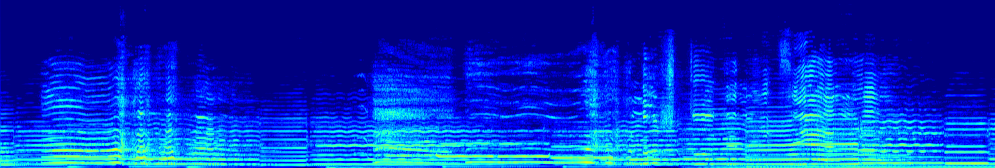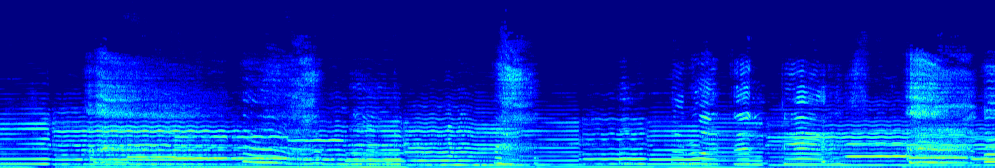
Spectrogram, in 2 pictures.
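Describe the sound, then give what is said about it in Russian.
A high voice, as a little ant, wails and sobs bitterly in long, wavering, rising and falling cries, fairly loud, over a low sustained musical accompaniment that runs throughout. “Горько-горько заплакала муравьишка.”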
